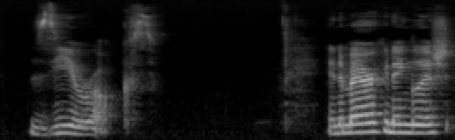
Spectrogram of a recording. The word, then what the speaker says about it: Xerox: In British English this is Xerox. Xerox. Yes, the X is just a "z". Xerox.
